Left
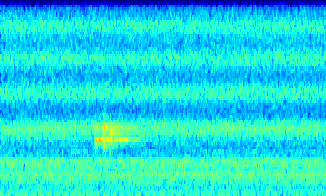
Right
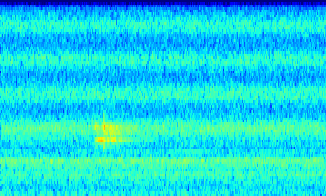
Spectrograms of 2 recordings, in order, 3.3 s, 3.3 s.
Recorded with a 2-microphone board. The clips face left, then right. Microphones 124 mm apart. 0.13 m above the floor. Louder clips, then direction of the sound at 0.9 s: Left 2 dB; 5° right (ahead or behind).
